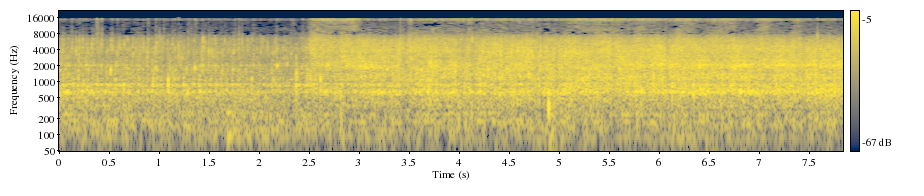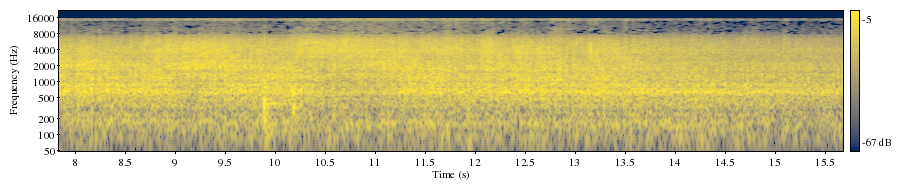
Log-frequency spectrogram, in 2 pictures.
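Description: Ginger-garlic paste sizzling in hot oil with fried onions in a kadai: a loud, steady frying hiss that jumps louder about two seconds in and eases slightly near the end.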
